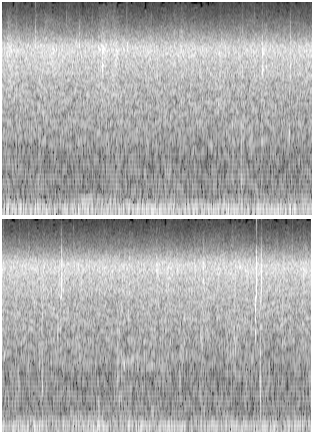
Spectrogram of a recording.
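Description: Steady rain falling on the leaves of the forest canopy, with a few small ticks of drops standing out.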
